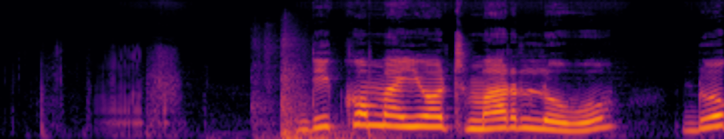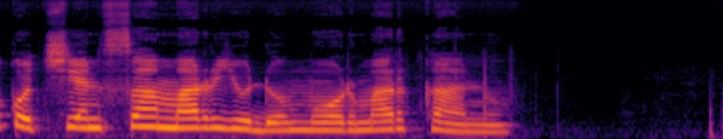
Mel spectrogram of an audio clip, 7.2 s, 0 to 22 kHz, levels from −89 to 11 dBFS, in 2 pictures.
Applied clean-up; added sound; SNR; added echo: none; Slam; 18 dB; none.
